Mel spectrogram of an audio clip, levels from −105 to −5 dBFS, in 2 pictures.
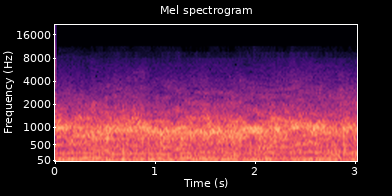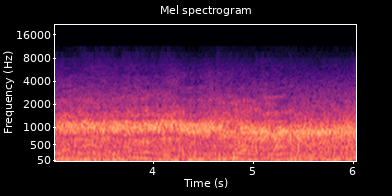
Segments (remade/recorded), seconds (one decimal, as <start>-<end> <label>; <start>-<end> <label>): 0.0-5.4 remade; 5.4-6.0 recorded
